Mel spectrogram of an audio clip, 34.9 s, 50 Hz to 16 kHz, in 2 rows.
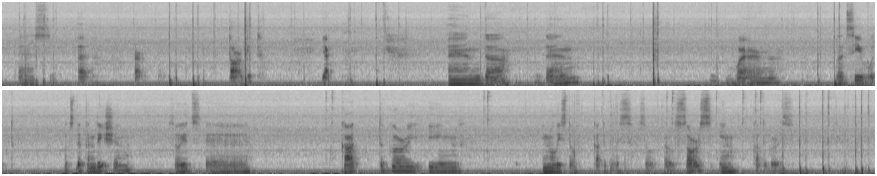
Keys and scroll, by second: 0.7 ctrl+alt+Right, 4.9 Return, 13.0 Return, 16.6 Return, 16.7 ctrl+u.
